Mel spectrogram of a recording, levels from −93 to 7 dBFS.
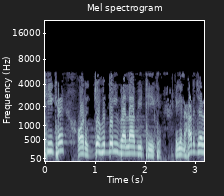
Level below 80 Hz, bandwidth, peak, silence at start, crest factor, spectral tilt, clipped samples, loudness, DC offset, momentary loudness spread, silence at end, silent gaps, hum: -46 dBFS; 5.8 kHz; 0 dBFS; 0 s; 12 dB; -6.5 dB/octave; under 0.1%; -14 LUFS; under 0.1%; 7 LU; 0 s; none; none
